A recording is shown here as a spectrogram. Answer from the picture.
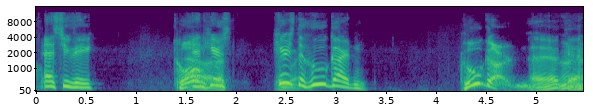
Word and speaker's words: Hoegaarden: Actually, he says it's pronounced Hoegaarden. A cold Hoegaarden. Hoegaarden. That's a Belgian white bitter and de-emphasizes hops is unfiltered. By the way, it's pronounced Hoegaarden.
